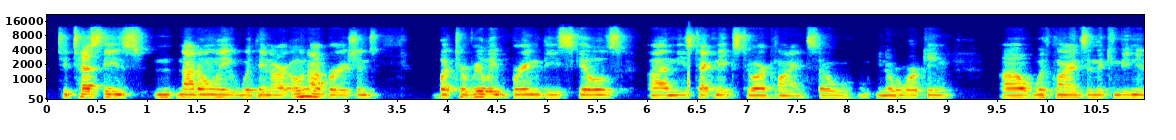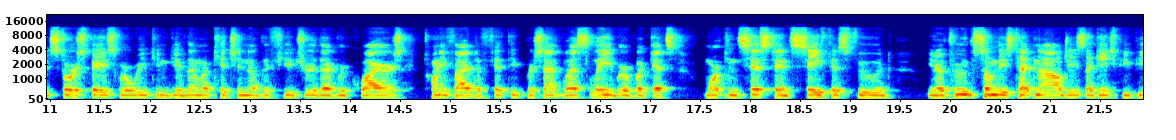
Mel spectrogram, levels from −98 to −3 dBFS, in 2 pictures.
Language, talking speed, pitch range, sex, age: English, 180 wpm, 110-140 Hz, male, 30-49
